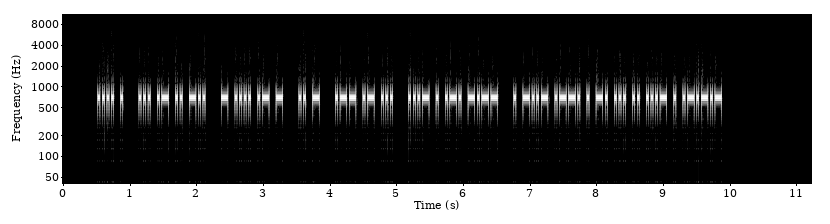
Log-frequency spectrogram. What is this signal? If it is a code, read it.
Morse code, heard as a keyed tone, about 36 wpm, 700 Hz. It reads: HE SAID THAT IT WAS VERY EXPENSIVE.
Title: Sentences from Top 1000 Words - Review Part 6 - 35wpm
